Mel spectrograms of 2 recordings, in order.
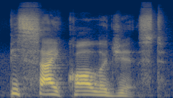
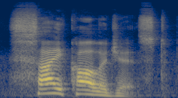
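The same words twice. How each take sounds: First: The initial P sound is pronounced. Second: The initial P sound is silent. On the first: The speaker calls it wrong. "aqui não é psychologist, não" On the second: The speaker calls it right. "eu não vou pronunciar a letra P"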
